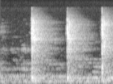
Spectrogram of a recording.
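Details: Tympanic percussion note.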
